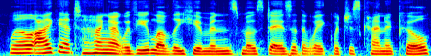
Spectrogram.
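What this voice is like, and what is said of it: Irish accent. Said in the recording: “You've got a bit of an accent ... My accent's from Ireland.”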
